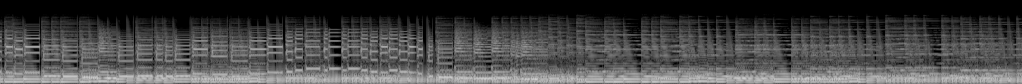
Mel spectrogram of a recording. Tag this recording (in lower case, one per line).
music
video game music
